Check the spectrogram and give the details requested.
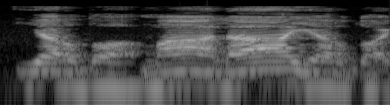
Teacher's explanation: রা ডিপ হবে আর দোয়াও ডিপ হবে, ডিপ করে একালে টানতে হবে, টেনে পড়তে হবে।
